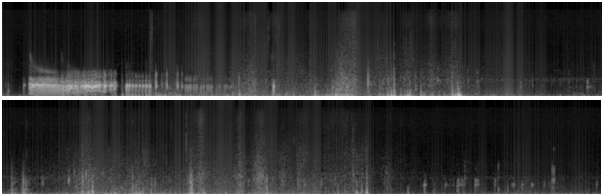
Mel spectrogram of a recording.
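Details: Abdomen of a person who exercised on an empty stomach: low gurgling and rumbling with irregular bubbling clicks and a brief higher squeal at the start: active bowel sounds.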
